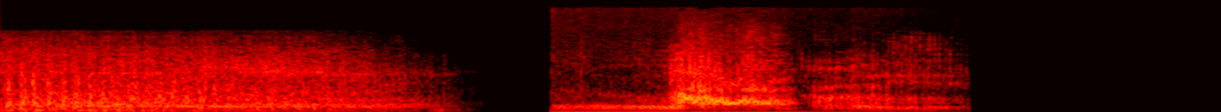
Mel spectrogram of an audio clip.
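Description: Logo-sting sound effects in two short bursts. The first is a dense, roar-like rumble that fades out after about two seconds. The second starts about half a second later, swells loudly in the middle and cuts off suddenly into dead silence.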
